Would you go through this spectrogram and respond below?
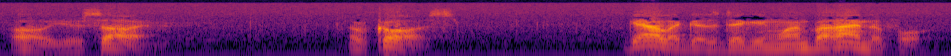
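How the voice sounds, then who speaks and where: Rigid old-guard cavalry captain, bright forceful voice, formal, smug, coldly sardonic, vintage radio drama. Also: male voice, on the low side, expressive, normal speed, husky, highs cut off, exaggerated voice. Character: cold, smug, rigid veteran Army captain. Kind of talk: 1950s radio western acting.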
